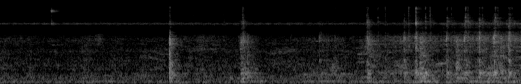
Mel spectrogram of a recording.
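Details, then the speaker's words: Sewing machine after rethreading and reseating the bobbin case until it clicks firmly: light, even needle-mechanism clicking about three stitches a second, no knocking or grinding; earlier loud noise gone and stitching now proper. "बघा आता आपल्या मशीनचा आवाजही कमी येत आहे आणि शिलाई आपली व्यवस्थित व्यवस्थित आलेली आहे"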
